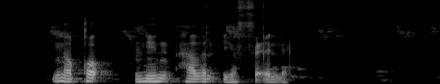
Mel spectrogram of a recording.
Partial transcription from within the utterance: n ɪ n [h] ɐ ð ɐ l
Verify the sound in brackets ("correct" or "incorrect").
correct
